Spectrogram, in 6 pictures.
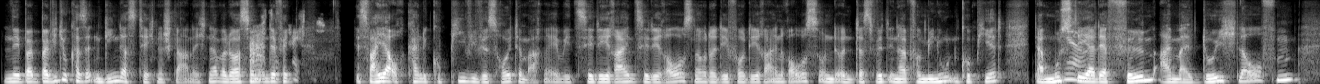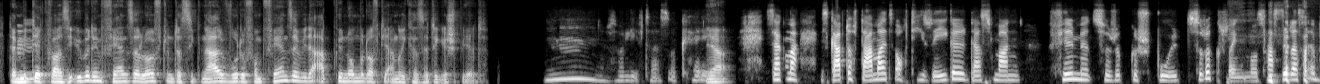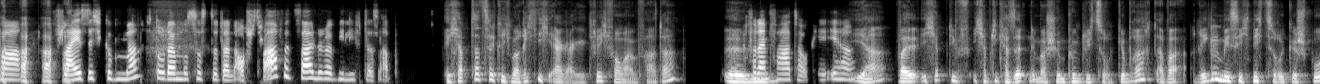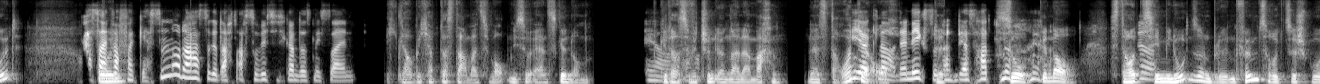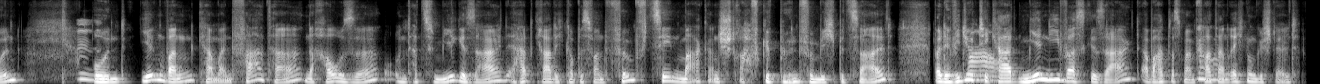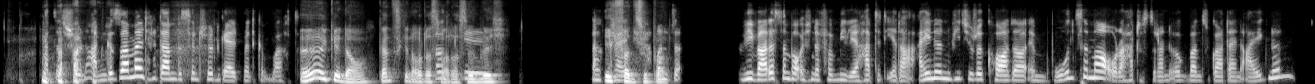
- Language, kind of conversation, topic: German, podcast, Welche Rolle haben Videotheken und VHS-Kassetten in deiner Medienbiografie gespielt?
- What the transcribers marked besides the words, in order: drawn out: "Hm"; "bringen" said as "ringen"; laughing while speaking: "Ja"; laugh; other background noise; laughing while speaking: "Strafgebühren"; laugh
